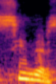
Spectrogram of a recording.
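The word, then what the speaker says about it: سين: জিহ্বার আগাটা ঠিক নিচের সামনের দুই দাঁতের গোড়ার সাথে লাগিয়ে বলতে হবে সিন।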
